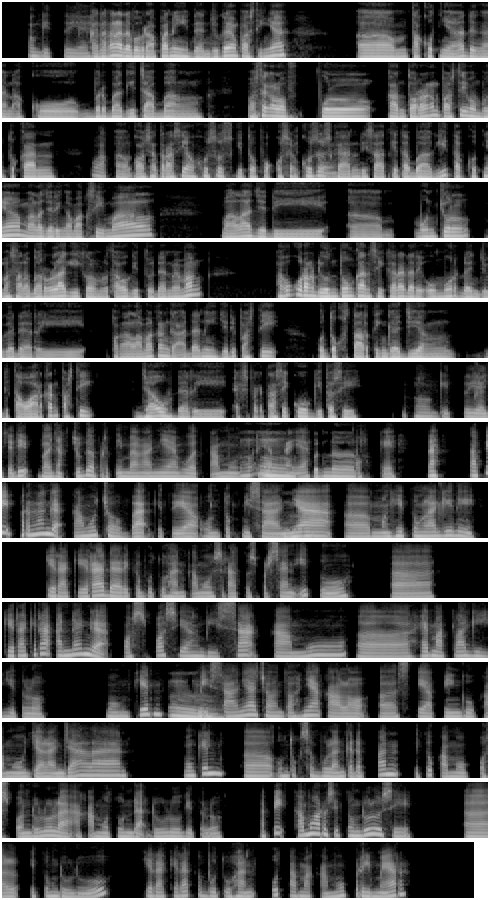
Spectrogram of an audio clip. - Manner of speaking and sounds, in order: other background noise; in English: "starting"; in English: "postpone"
- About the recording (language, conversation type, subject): Indonesian, advice, Bagaimana cara menghadapi ketidakpastian keuangan setelah pengeluaran mendadak atau penghasilan menurun?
